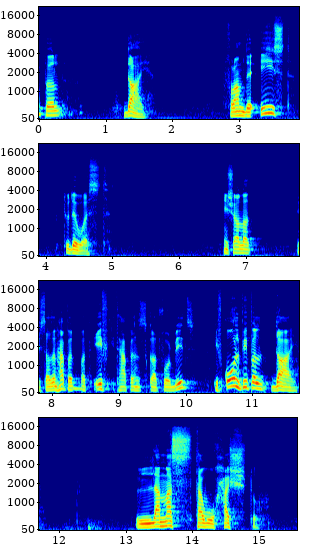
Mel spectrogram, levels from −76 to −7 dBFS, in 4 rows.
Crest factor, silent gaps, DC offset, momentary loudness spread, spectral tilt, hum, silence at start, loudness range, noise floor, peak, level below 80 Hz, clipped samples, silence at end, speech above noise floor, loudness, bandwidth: 20 dB; none; under 0.1%; 18 LU; -5 dB/octave; none; 0 s; 7 LU; -68 dBFS; -10 dBFS; -64 dBFS; under 0.1%; 0.6 s; 40 dB; -28 LUFS; 16 kHz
